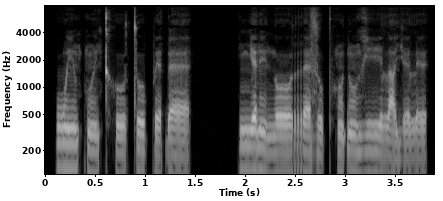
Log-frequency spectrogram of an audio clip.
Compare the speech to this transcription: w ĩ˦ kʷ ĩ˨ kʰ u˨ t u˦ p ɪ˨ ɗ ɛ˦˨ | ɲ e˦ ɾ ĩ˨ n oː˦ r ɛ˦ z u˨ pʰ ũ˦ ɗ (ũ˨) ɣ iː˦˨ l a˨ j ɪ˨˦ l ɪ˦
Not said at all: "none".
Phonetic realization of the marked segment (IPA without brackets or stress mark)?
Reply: ũ˦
